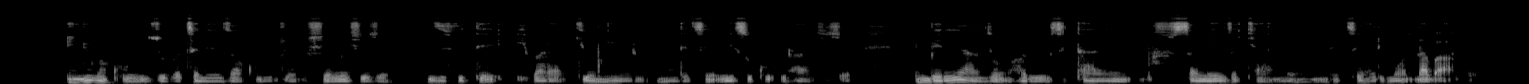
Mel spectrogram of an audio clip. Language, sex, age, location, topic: Kinyarwanda, male, 18-24, Kigali, health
